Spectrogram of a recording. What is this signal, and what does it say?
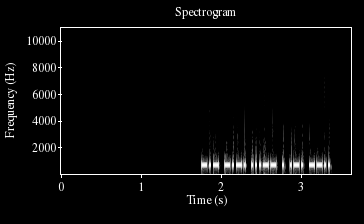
Morse code, heard as a keyed tone, about 48 wpm, 700 Hz. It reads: KC3ERZ
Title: USA Call Signs - 6 Characters - Repeated 3x - 50wpm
